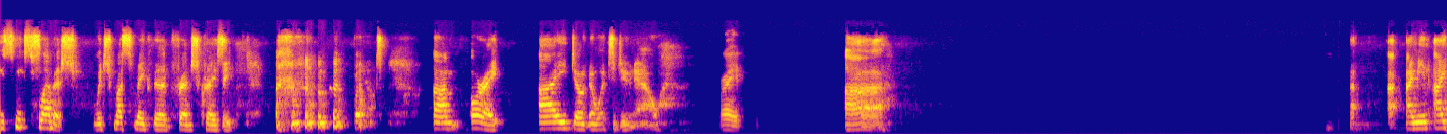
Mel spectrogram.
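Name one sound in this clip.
An older man speaks calmly over an online call, pausing now and then.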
